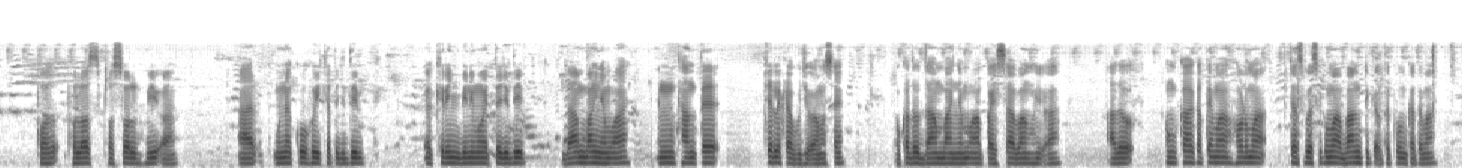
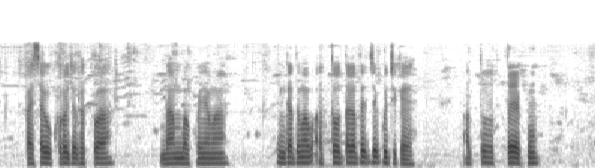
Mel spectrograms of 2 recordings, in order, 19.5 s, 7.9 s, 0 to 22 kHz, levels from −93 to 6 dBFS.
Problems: constant background noise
